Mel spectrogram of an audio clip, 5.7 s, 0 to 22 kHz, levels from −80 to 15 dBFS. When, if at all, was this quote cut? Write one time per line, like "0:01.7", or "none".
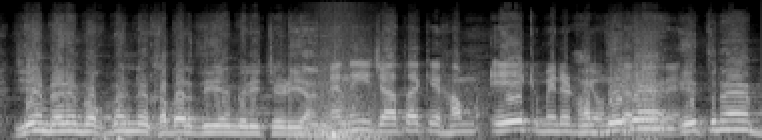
0:02.5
